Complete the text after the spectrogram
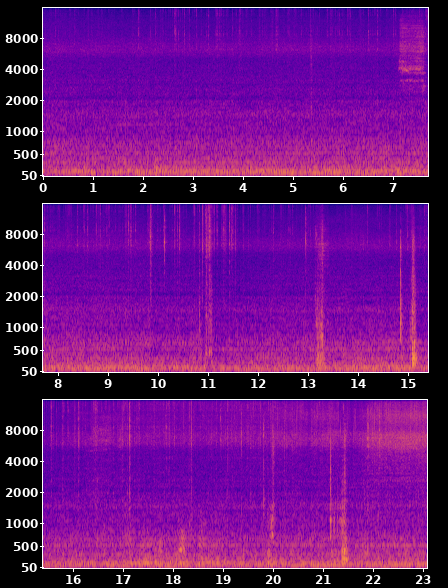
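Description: Sausages sizzle softly in a hot pan.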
